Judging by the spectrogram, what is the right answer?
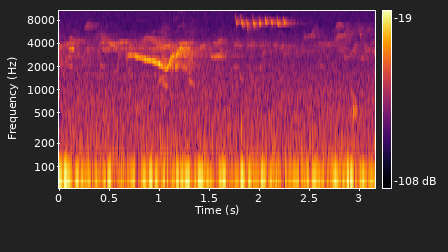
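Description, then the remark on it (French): Faint birdsong over a soft, steady outdoor hiss: a sweeping, warbling call in the first second, then a thin, high chirping trill from another bird a moment later. “Écoutez les différentes mélodies des oiseaux et comme elles semblent se répondre harmonieusement les unes aux autres.”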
